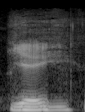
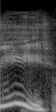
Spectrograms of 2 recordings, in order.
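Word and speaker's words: Ye: Yay. – Yay. – It's pronounced yay. I just found out it's pronounced yay, but everybody. – I thought it was yee. – Yeah, I thought it was yee too,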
